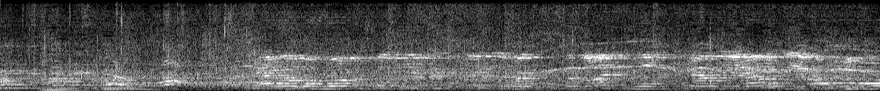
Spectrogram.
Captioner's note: speaking in Polish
